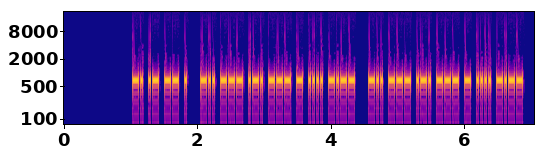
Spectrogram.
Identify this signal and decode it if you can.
Morse code, heard as a keyed tone, about 40 wpm, 700 Hz. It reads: NAME DOROTHY DOROTHY
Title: Practice QSO - Exchange 1 - Beginning - 40wpm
